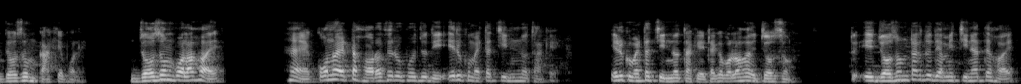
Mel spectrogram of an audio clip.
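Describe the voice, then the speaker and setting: In this patient classroom session on Quran letter reading, the man slowly sounds out each letter and tests his students with questions. His voice sits on the high side, with a fairly bright tone.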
